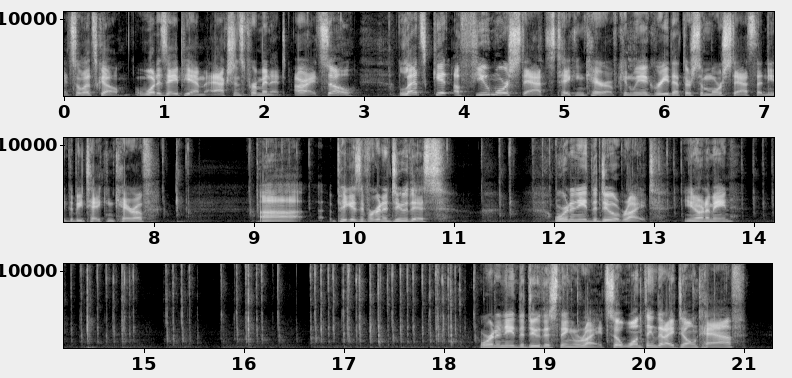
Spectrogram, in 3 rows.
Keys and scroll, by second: 2.4 alt+{, 2.7-4.0 typing, 6.8 ctrl+t, 7.9 ctrl+n, 8.8 ctrl+t, 9.0 ctrl+c, 11.3-15.1 typing, 15.7 ctrl+x, 15.8 ctrl+f, 16.5-17.7 typing, 17.8 Return, 18.2 ctrl+s, 18.5 ctrl+c, 18.8 typing, 18.9 Return, 19.0 ctrl+d, 19.4 ctrl+d, 20.0 ctrl+d, 20.4 shift+g, 20.6 ctrl+u.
